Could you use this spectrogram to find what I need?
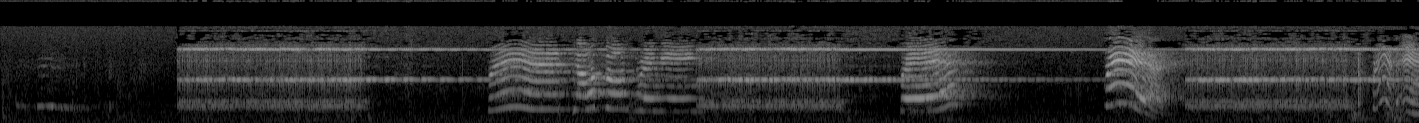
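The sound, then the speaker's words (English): A telephone bell rings in several long, loud bursts, separated by short pauses filled with a cat's insistent meows. No one speaks. “Answer the phone when I...”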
